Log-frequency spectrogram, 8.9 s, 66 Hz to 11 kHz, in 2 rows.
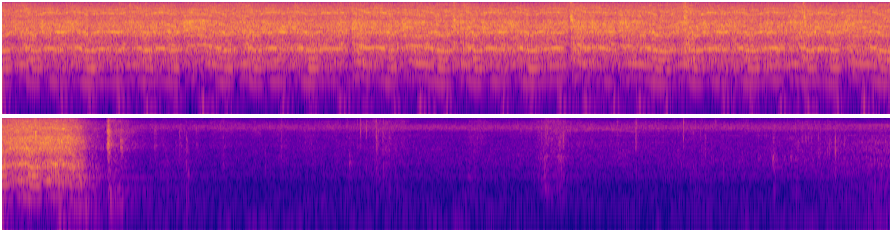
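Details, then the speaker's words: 1951 Korean War M38 army jeep, not run in years, cranking after cleaning corroded ignition points: steady cranking near 220 beats a minute with uneven coughs, then stops; now has spark but spits back through the intake, no start, flooding suspected. "all right guys so it's clearly got spark now uh it's kind of backfiring through the intake so we solved that problem for sure"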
